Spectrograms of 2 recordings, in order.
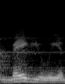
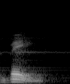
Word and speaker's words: vague: Whenever you see an English word that ends with UE, the UE is silent. So it's not vague UE, it's vague. It's not tongue-you-y, it's tongue.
